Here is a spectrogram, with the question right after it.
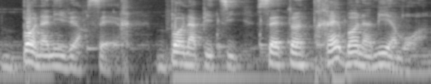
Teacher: vous devez mettre l'accent sur le O pas sur le N pour ne pas dire bonne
